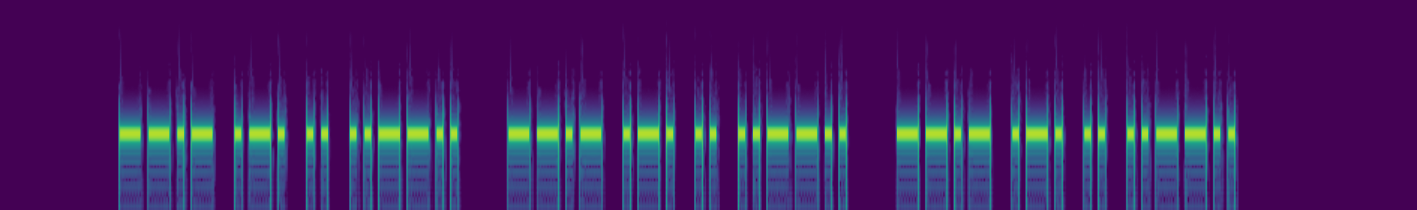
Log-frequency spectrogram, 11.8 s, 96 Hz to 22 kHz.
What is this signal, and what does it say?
Morse code, heard as a keyed tone, about 19 wpm, 700 Hz. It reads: QRI? QRI? QRI?
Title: Q-Codes Repeated 3x 20wpm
